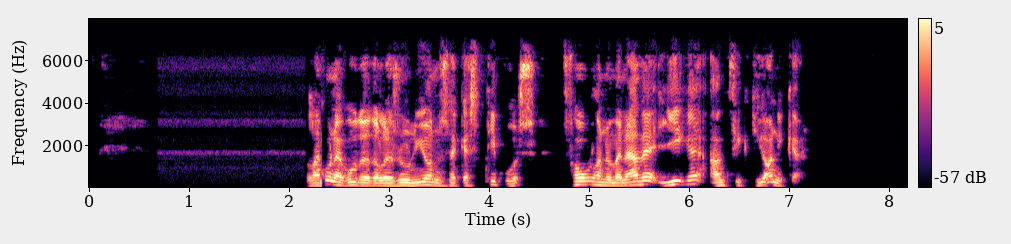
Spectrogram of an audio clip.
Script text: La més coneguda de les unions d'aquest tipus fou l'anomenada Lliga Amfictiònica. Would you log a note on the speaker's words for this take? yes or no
yes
